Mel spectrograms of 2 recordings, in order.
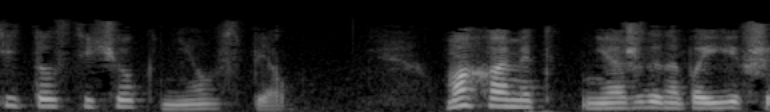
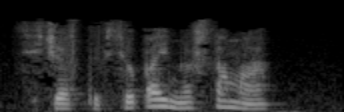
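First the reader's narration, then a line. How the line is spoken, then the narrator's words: Quick whisper. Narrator (Russian): быстро шепнул Глеб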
